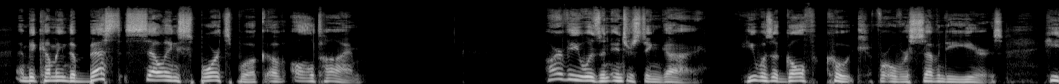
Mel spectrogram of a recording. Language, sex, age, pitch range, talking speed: English, male, 50-69, 130-175 Hz, 140 wpm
